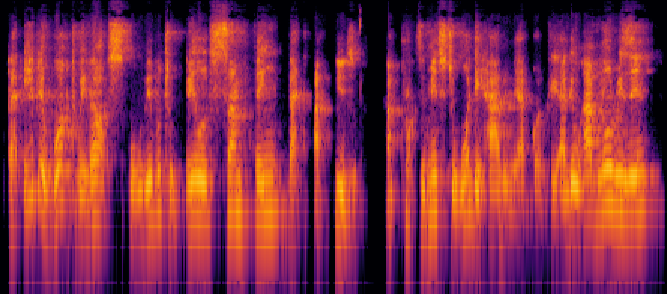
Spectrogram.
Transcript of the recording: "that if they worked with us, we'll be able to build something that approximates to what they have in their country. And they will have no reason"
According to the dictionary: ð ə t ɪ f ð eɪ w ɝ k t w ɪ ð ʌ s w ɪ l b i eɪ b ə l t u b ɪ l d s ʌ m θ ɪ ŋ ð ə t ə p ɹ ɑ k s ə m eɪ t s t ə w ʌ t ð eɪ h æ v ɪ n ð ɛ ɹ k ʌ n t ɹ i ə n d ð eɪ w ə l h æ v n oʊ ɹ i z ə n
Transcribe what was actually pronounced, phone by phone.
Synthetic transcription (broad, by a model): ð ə t ɪ f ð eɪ w ɝ k t w ɪ ð ʌ s w ɪ l b i eɪ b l t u b ɪ l d s ʌ m θ ɪ ŋ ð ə t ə p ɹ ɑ k s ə m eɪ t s t ə w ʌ t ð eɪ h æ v ɪ n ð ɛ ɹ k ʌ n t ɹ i ə n d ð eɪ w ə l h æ v n oʊ ɹ i z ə n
